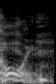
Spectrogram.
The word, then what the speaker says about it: koi: like at the Japanese restaurant just floating around koi is it koi that's how you pronounce it yeah flat head minners them little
